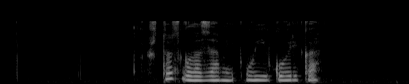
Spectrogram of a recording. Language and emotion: Russian, neutral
